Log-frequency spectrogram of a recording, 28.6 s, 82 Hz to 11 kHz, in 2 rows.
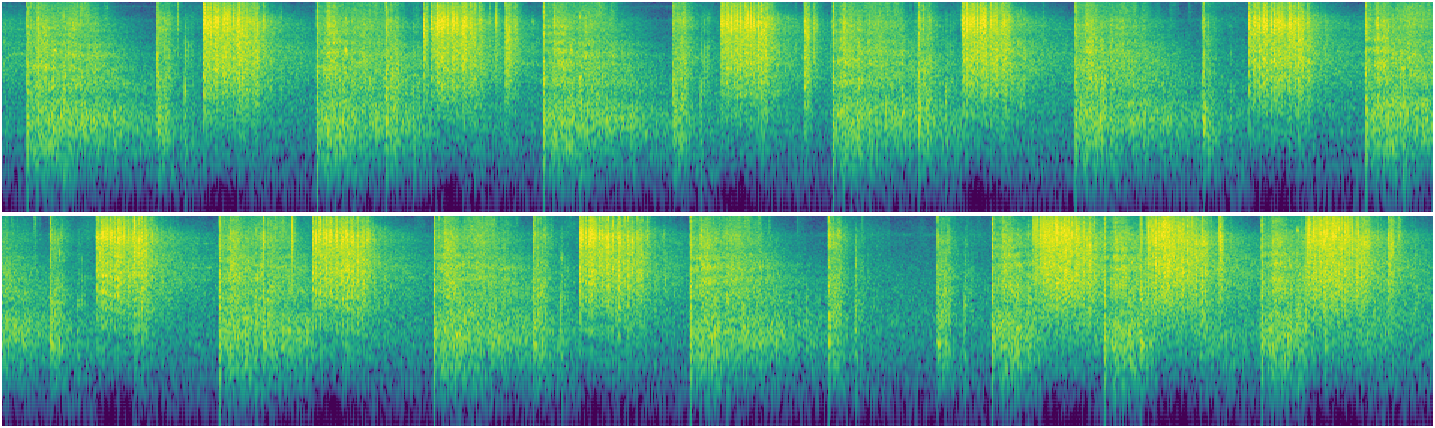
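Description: A 500-gram, 48-shot consumer firework cake firing shot after shot. A sharp bang comes every two to three seconds, and each fades away in a spray of crackling.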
